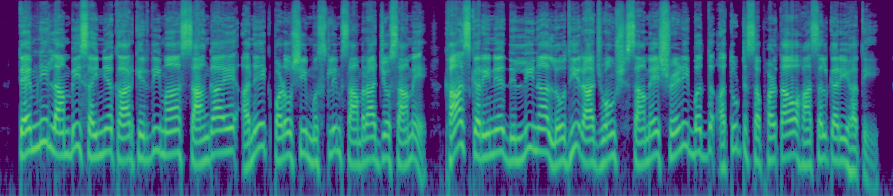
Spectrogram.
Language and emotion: Gujarati, neutral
